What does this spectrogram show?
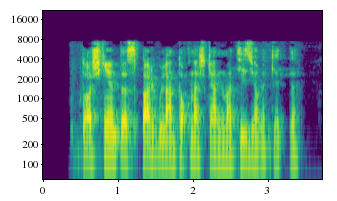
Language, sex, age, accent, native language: Uzbek, male, 18-24, Namangan, Uzbek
